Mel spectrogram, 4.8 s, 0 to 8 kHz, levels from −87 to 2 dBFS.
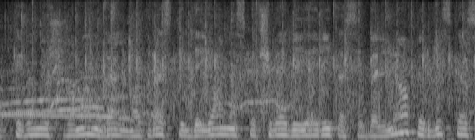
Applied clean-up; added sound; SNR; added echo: none; Applause / Cheering; 4 dB; none.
